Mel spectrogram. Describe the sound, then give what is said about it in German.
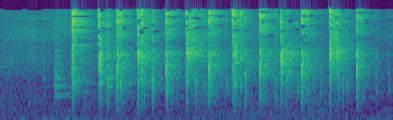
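A spray can being shaken, its mixing ball clacking in a quick, steady rhythm of about a dozen sharp, bright rattles over two seconds, with no voices. “du hast ja gerade gesagt, dieses typische Klackern. Guck mal, was ich dabei habe.”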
